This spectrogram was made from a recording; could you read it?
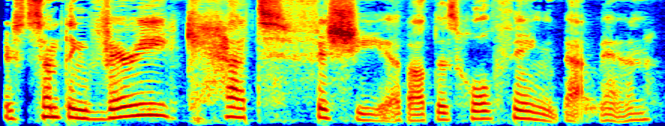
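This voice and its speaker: A woman's voice: fairly low pitch, expressive, a little slow, a little mellow, breathy edge, heavily acted. A woman voicing an earnest young female crimefighter in an amateur radio drama, with a matter-of-fact delivery.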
